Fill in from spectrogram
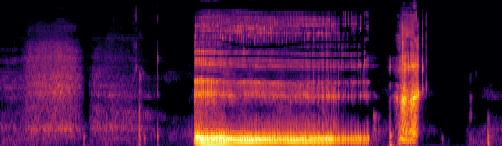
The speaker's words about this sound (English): Why did you sound like a cat at the end of that burp? Hairball.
